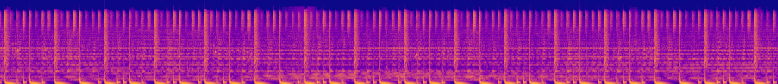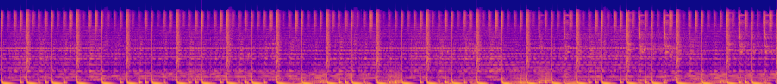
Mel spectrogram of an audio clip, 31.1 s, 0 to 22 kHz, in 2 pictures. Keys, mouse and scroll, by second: 0.0-4.6 typing, 0.7 click, 1.5 click, 1.8 click, 2.0 click, 2.4 click, 3.2 click, 4.0 click, 4.8 click, 5.6-12.5 typing, 5.7 click, 6.5 click, 7.5 click, 7.9 click, 8.0 click, 9.0 click, 9.2 Escape, 9.4 click, 9.5 click, 10.4 click, 10.9 ctrl+shift+], 11.4 click, 11.6 click, 12.2 ctrl+-, 12.4 click, 12.9 click, 13.6 v, 13.7 click, 14.9 Left, 15.2 click, 16.2 click, 16.3-17.9 typing, 16.4 click, 16.5 click, 16.9 click, 17.5 click, 18.2 click, 18.6 click, 20.2 b, 20.4 click, 23.7 click, 25.4 ctrl+z, 26.0 click, 27.4-28.6 typing, 28.2 click, 29.3 ctrl+alt+click, 29.8 b, 30.8 shift+click.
